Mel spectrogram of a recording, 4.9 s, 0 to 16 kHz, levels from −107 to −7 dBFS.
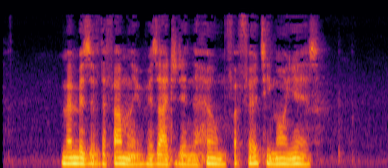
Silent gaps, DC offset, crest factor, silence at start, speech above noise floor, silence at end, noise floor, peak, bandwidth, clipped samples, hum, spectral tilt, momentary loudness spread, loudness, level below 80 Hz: none; under 0.1%; 16 dB; 0.75 s; 43 dB; 0.9 s; -64 dBFS; -6 dBFS; 11 kHz; under 0.1%; none; -7.5 dB/octave; 8 LU; -23 LUFS; -46 dBFS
